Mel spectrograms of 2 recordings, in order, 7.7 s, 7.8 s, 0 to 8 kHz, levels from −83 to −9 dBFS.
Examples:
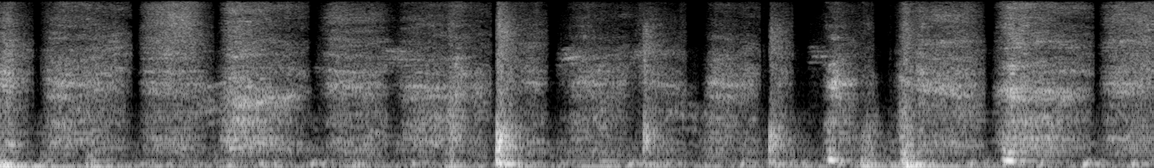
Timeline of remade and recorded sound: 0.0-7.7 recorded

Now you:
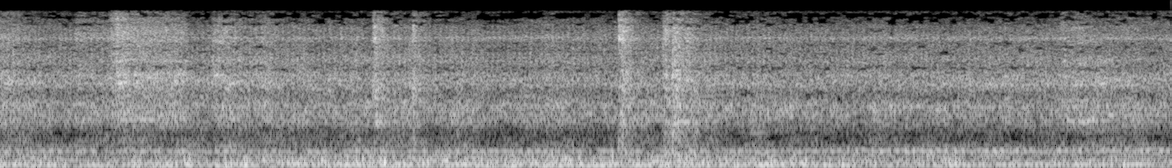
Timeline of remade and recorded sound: 0.0-7.8 remade

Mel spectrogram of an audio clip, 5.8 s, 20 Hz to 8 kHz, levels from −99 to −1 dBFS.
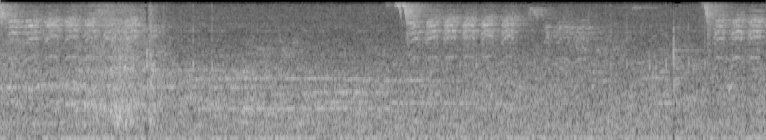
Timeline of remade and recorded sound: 0.0-0.4 recorded; 0.4-1.3 remade; 1.3-5.8 recorded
